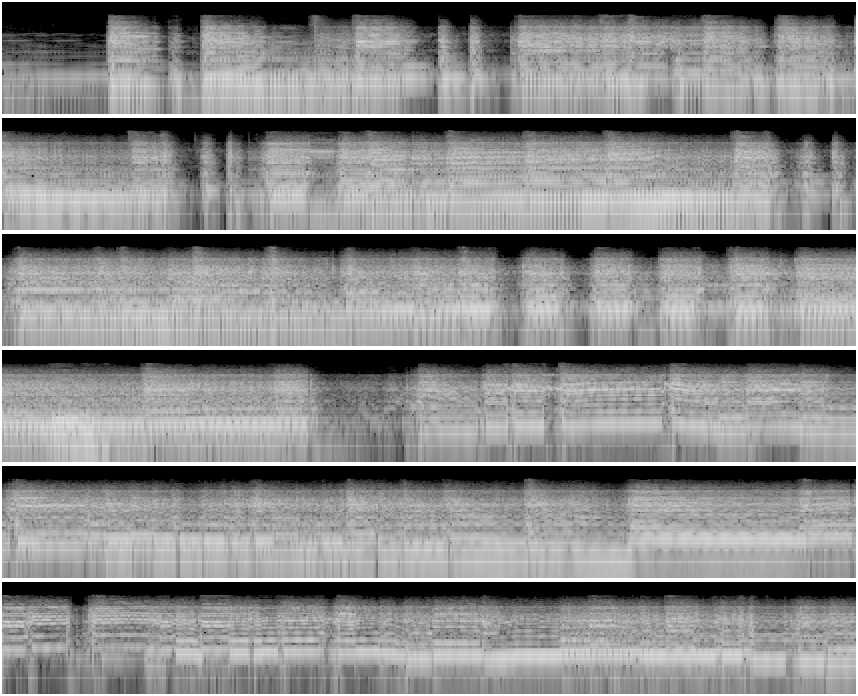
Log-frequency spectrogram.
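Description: Electric guitar chords played through stacked Joyo Ironman series effects pedals, a hollow, distorted, chorus-tinged tone ringing continuously as chords change, loud and alone with no talking.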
